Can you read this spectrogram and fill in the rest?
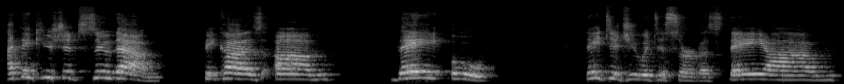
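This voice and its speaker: High-pitched woman ranting in an echoey room. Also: fairly bright tone. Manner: blunt, profane, mocking. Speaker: livestream host. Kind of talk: casual livestream rant, chatting to viewers. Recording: roomy, echoey sound.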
